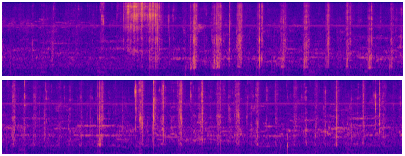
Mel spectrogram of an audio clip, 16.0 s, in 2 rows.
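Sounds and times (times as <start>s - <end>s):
crunchy chewing: 0.0s - 16.0s.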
